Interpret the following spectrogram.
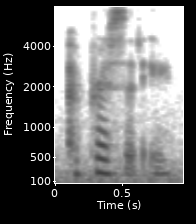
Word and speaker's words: Apricity: name again I know it rhymes with reciprocity but it's apricity aity that's what it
